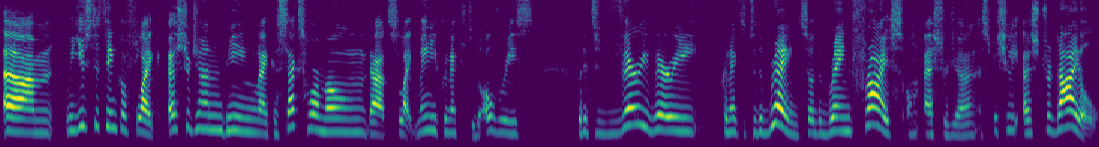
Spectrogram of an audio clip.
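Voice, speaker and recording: A woman in her late forties from the Netherlands with a Dutch accent, telling her own experience casually and candidly, often pausing to search for words. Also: on the high side, fairly bright tone, no echo. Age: late 40s. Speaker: vlogger sharing personal experience. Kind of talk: casual personal talk to camera.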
